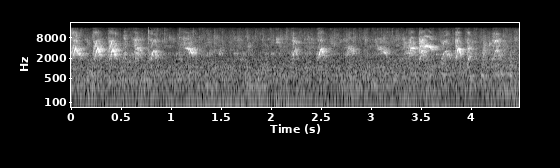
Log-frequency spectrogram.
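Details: Several groups of sparrows on the ground and around a garden feeder, water bowl, flowering currant and ceanothus chirp together noisily in short, bright, overlapping notes, about two or three a second in uneven bursts, over a soft steady hiss.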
